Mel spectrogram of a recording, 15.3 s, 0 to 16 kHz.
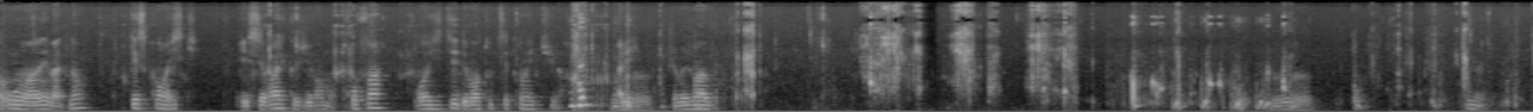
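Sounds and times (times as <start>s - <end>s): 
speech: 0.1s - 7.6s
biting and chewing a fresh tomato: 2.7s - 4.3s, 7.2s - 15.3s.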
